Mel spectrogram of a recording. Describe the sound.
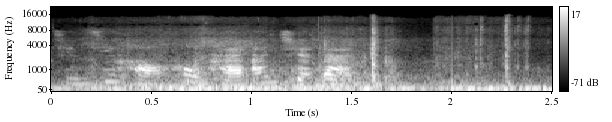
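Steady low engine and road rumble from inside a fully autonomous, driverless car moving in normal city traffic in Shenzhen, China, with a voice speaking briefly over it and a few sharp clicks near the end.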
